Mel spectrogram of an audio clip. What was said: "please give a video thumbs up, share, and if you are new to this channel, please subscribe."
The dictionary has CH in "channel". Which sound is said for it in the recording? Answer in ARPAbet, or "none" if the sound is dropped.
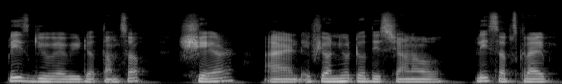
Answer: CH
